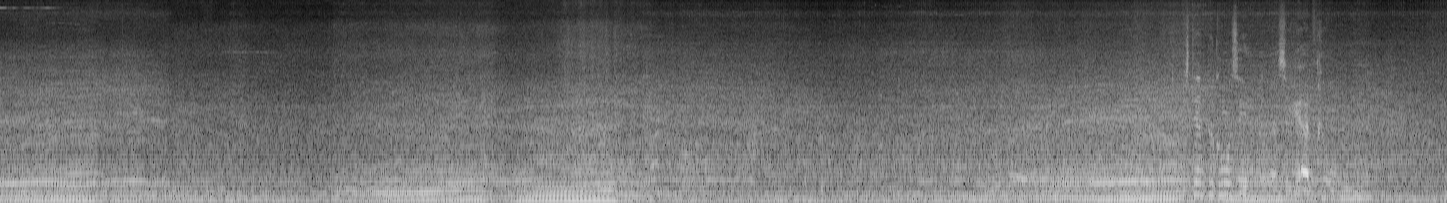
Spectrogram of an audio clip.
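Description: Motor scooter engine running under way, its pitch rising and falling in several surges as it accelerates and eases off.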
